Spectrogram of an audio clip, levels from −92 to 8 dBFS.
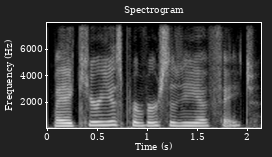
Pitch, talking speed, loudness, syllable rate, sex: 235 Hz, 170 wpm, -16 LUFS, 5.0 syllables/s, female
